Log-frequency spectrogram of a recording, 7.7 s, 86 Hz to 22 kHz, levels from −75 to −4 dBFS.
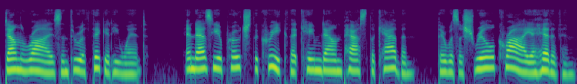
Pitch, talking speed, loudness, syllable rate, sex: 210 Hz, 225 wpm, -18 LUFS, 5.1 syllables/s, female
